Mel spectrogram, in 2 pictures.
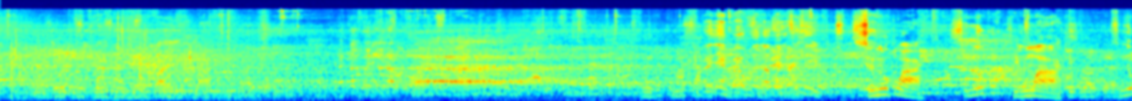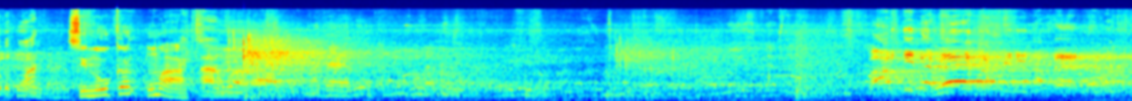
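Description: A crowd of men talk and murmur nearby.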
